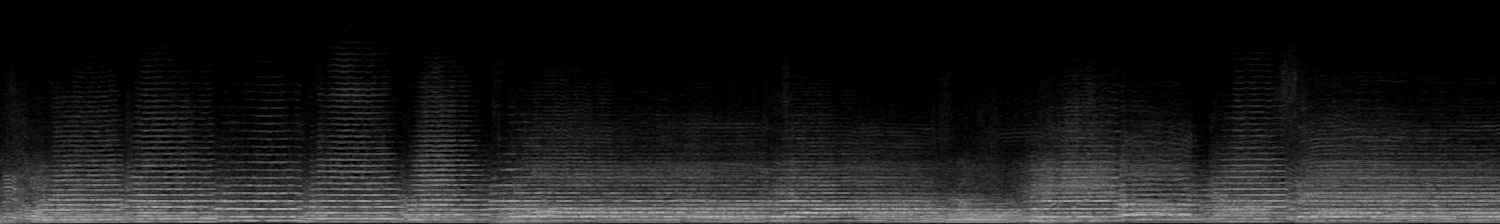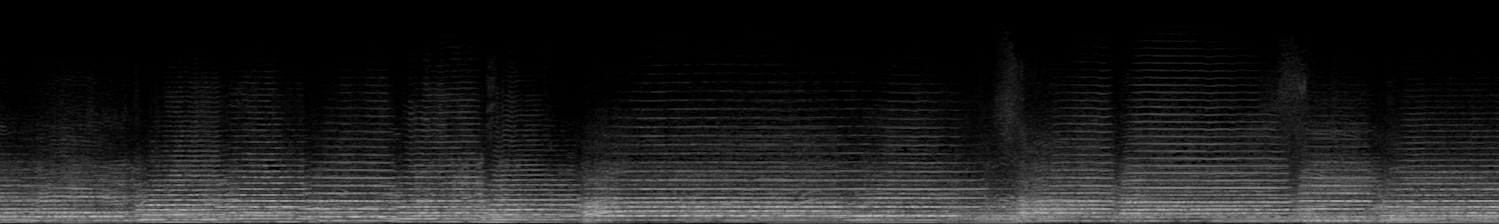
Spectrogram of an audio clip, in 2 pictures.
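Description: Brass band of trumpets, trombones and saxophones playing a slow tune in held chords, with a bass line stepping under it.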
